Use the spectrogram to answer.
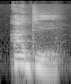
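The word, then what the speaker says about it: עֲדִי: The Hebrew pronunciation is Adi.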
